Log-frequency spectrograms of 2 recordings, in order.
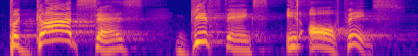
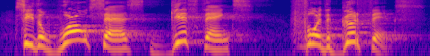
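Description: First: Slow, deliberate weight on "in all"; stress on IN ALL. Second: "for the good things" said slowly; slow and deliberate on "for"; stress on FOR. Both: Shown as a demonstration. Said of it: "Notice the difference there?".

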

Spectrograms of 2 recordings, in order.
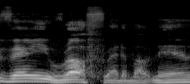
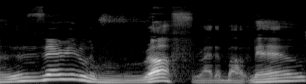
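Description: First: Said in the usual way. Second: Slow, drawn-out repeat, Very leaned on; dragged-out rueful echo; slow emphatic repeat. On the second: Shown as a demonstration. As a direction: say it again slowly to let it sink in.

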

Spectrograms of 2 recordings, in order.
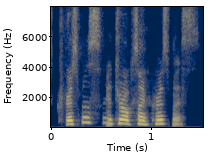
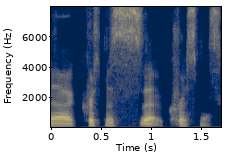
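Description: First: High, rising "Christmas?"; shocked high rise on "Christmas?"; surprised question. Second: Said in the usual way. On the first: Real, not acted. Doubting the date.

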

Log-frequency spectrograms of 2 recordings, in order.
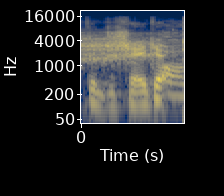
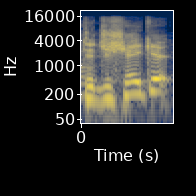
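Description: First: Said in the usual way. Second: Did you shake it? asked higher, louder, rising; insistent repeat. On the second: Real, not acted. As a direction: press the question Did you shake it? hard. Repeats the question, pressing.

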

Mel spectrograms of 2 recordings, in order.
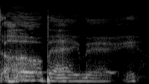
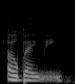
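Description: First: Much lower, very slow, a big voice from the clouds; slow deep divine command "Obey me"; booming voice of God. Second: Gentle low "Obey me"; soft voice of the Lord. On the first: Acted. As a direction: drag it out low like thunder behind it. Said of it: "all at once the Lord says". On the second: Retold or imitated. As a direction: lower and softer, a quiet command. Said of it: "the voice of the Lord says".

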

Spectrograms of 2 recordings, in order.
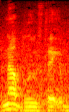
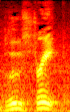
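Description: First: Said in the usual way. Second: "Streak" higher in pitch; stress on Streak. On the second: Real, not acted. Correcting own movie title to co-host, stress on "Streak".

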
